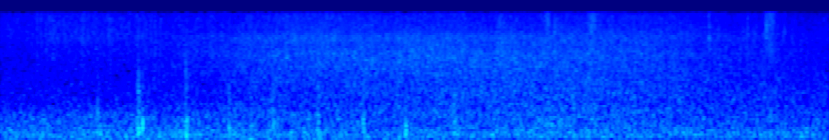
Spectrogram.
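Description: Footsteps crunch on the leafy forest floor.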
